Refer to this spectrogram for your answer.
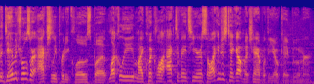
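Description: Over music in the background, the speaker rushes along at a fairly quick pace with hardly any pauses and very wide pitch swings. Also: man. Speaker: gaming YouTuber. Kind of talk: gameplay commentary narration. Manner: upbeat.

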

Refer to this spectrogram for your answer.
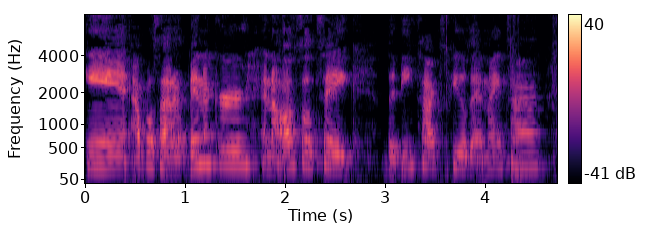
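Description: Here a woman talks with a bright, sharp tone. Her intonation stays fairly even. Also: medium pitch for a woman, moderate pace.

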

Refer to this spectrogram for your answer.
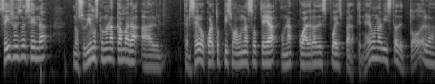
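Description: This man's voice has a dark, mellow tone and moves at a moderate pace. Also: lively intonation. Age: 80s+. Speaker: acting school director. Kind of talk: interview. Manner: halting. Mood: relaxed anecdotal storytelling. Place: studio. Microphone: lapel.

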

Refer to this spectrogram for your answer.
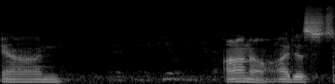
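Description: Over music in the background, a man talks at a very slow pace with fairly even intonation. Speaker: restaurant reviewer. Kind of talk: casual vlog chat. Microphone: phone near.

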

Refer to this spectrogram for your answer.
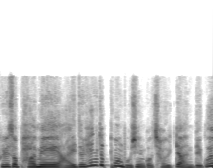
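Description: The voice swings very widely in pitch, heard in a dry, close sound with no echo. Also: woman, quiet background. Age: 40s. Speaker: product presenter. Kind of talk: sales pitch. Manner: slow.

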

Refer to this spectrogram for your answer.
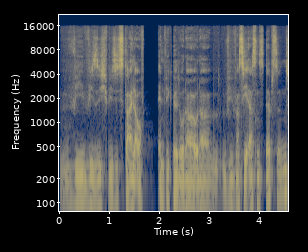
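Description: A man's fairly low voice at a fairly quick pace with fairly even intonation. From Rhineland, Aachen-Cologne region. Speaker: graffiti artist. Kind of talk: casual interview. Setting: in person by the sea. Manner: halting.

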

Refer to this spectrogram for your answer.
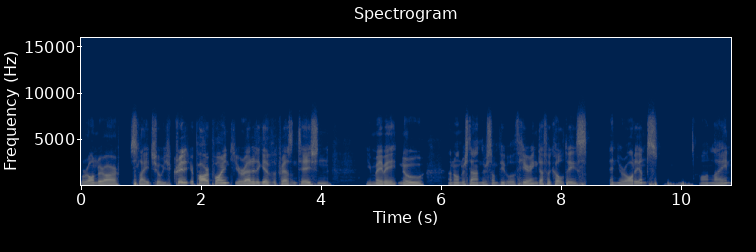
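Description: The speech moves at a fairly quick pace. The sound is dry with no echo, and the background is quiet. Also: man, fairly even intonation. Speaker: college tech-enhanced learning mentor presenter; presenter. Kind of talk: live software demo presentation. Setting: video call with screen share. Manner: informal, conversational. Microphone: headset.

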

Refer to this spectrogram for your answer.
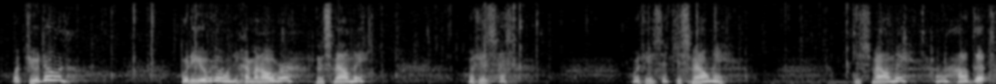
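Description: Fairly slow speech with long, frequent pauses over light background noise. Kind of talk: casual vlog chat. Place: garden. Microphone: phone near.

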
